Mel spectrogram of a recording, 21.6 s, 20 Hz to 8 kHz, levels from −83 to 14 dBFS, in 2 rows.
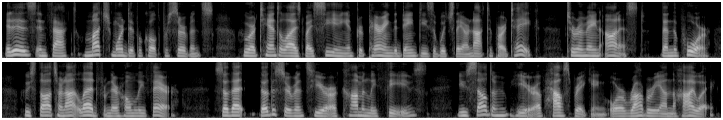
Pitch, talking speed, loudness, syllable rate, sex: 165 Hz, 165 wpm, -21 LUFS, 4.9 syllables/s, female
